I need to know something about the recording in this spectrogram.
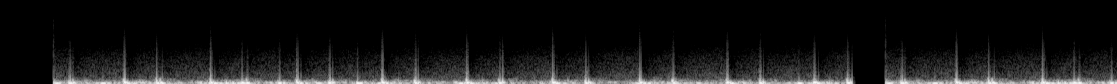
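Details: Steady low heart sounds at about 70 beats a minute with a low hum underneath.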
